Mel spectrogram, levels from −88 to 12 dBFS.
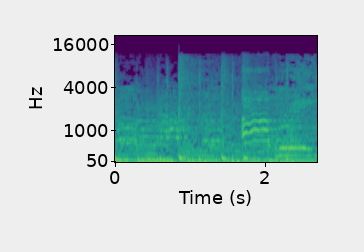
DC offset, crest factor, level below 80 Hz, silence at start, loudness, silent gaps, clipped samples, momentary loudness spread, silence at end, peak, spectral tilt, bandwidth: under 0.1%; 14 dB; -20 dBFS; 0 s; -16 LUFS; none; under 0.1%; 4 LU; 0 s; -2 dBFS; -5.5 dB/octave; 12.5 kHz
